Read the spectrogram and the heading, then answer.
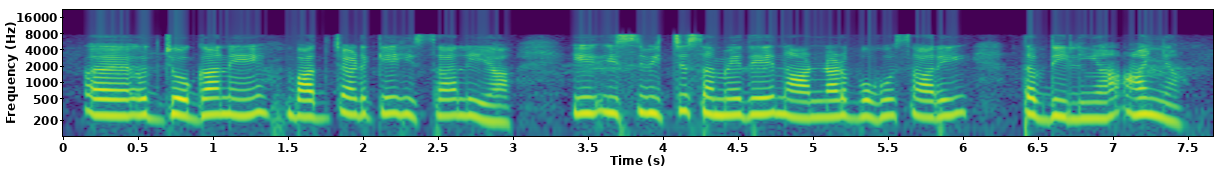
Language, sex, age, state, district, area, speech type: Punjabi, female, 18-30, Punjab, Shaheed Bhagat Singh Nagar, urban, spontaneous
